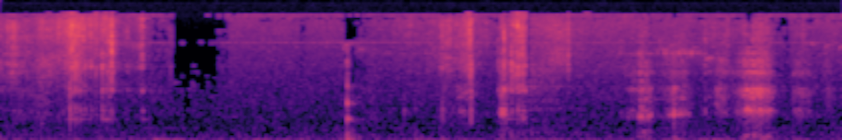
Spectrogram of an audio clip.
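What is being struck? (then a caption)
Plastic water bottle. Fingertips and nails rapidly tap and scratch the ribbed sides of a small, empty, hollow clear plastic water bottle with a green cap standing on a table. Quiet, hollow plastic clicks and brushing scrapes sit over a steady low rumble, with one sharper tick partway through.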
